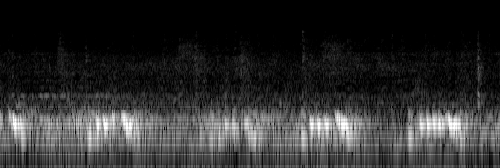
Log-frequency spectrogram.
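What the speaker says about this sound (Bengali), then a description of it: "অনেক চঞ্চল একটা জোড়া কবুতর।" A pair of racing pigeons coo close by, low throaty rolling calls repeating in bursts over about five seconds.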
